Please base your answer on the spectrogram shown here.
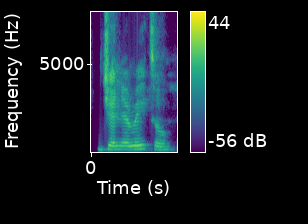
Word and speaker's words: generator: Another example, we have generator. We break. The first syllable. Nothing to count here. You just go ahead and stress the first.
